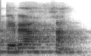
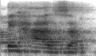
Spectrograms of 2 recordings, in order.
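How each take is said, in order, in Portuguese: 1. O z é um som de th, entre os dentes. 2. O z é um z sonoro, com vibração. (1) "Eles colocam a língua entre os dentes" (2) "o Z não possui o som da abelha nunca em espanhol"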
